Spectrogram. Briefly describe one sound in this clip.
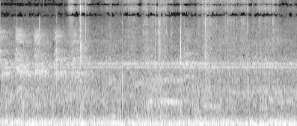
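Grass rustles as a baby monkey climbs through it.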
